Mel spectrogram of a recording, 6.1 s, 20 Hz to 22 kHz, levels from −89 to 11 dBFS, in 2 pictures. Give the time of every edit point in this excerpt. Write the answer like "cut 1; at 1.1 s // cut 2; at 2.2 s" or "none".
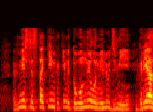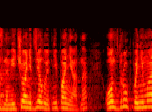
cut 1; at 1.1 s // cut 2; at 2.7 s // cut 3; at 3.7 s

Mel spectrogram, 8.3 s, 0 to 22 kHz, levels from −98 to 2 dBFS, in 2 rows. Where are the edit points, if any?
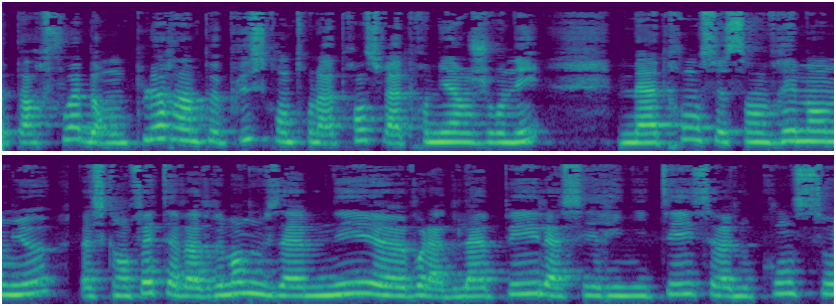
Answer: cut 1; at 4.5 s

